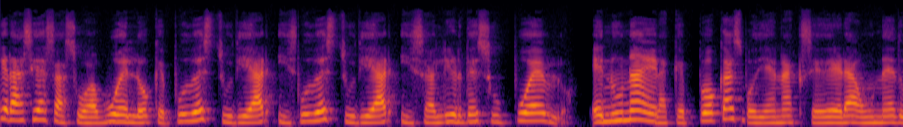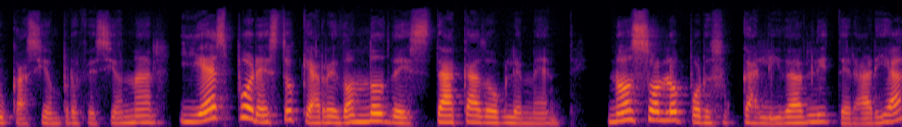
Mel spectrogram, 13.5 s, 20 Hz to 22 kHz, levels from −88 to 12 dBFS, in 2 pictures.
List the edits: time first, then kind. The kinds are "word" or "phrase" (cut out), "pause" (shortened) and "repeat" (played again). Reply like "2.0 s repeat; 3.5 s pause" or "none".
2.2 s repeat; 4.4 s pause; 4.9 s phrase; 5.5 s word; 8.0 s pause; 11.3 s pause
